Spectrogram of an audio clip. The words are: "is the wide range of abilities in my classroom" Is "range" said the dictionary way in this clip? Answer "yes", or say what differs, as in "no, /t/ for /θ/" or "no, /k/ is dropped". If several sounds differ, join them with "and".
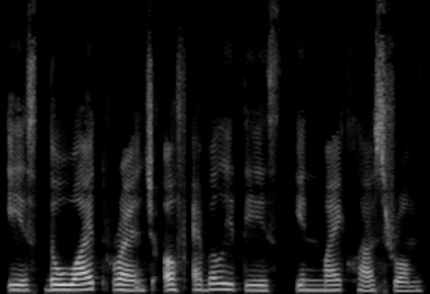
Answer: no, /tʃ/ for /dʒ/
